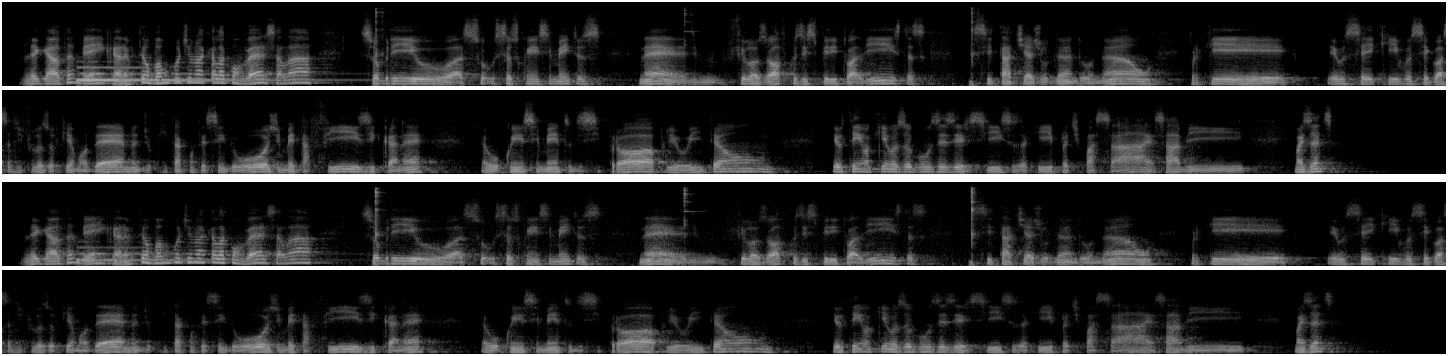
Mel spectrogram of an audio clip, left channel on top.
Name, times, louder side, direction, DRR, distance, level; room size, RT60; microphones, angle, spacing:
voice 1, 0.2-12.9 13.3-27.7, left 1 dB, 25° left, 12 dB, 1.1 m, -33 dB
Bass guitar, 0.7-3.4, left 8 dB, 55° left, 1.2 m, -35 dB
sound 1, 3.3-10.8, right 9 dB, 30° right, 1.3 m, -45 dB
30.0 x 14.0 x 8.3 m, 0.90 s
head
